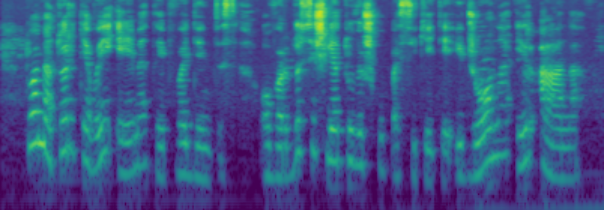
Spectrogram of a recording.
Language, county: Lithuanian, Vilnius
